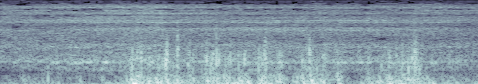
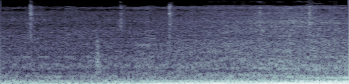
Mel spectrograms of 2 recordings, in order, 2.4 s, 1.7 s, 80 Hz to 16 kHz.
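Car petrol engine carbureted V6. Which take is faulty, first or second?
first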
